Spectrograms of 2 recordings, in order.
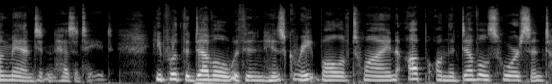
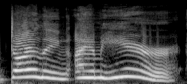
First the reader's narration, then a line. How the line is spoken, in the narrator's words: The devil cried out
